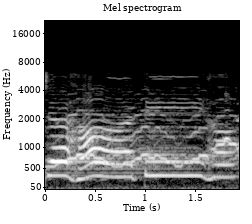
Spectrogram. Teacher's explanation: ಚರಣದ ಕೊನೆಗೆ ಹ ರಸ್ವ ಜಹಾತಿಹ ಅಂತ ಅದನ್ನ ದೀರ್ಘ ಮಾಡಬಾರದು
